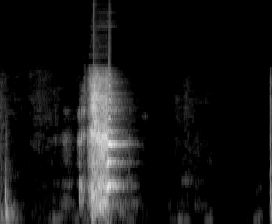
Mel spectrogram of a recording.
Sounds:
Sneeze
